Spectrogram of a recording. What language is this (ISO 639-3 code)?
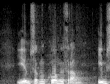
isl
